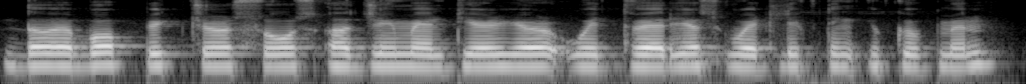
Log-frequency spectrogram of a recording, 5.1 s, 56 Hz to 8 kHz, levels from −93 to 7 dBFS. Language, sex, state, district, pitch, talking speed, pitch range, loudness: English, male, Assam, Kamrup Metropolitan, 160 Hz, 130 wpm, 160-165 Hz, -16 LUFS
